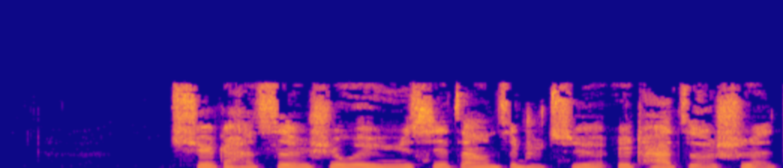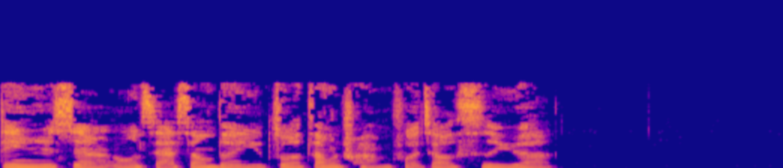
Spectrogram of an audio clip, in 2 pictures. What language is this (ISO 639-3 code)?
zho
